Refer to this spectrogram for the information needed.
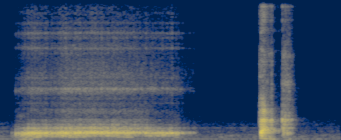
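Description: A voice imitates heart sounds: a long breathy whoosh, a pause, then two short clipped syllables, mimicking a systolic murmur.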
